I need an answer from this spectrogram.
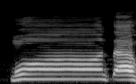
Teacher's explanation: Kemudian ta tidak boleh tebal. Harus dibaca tipis dengungnya.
